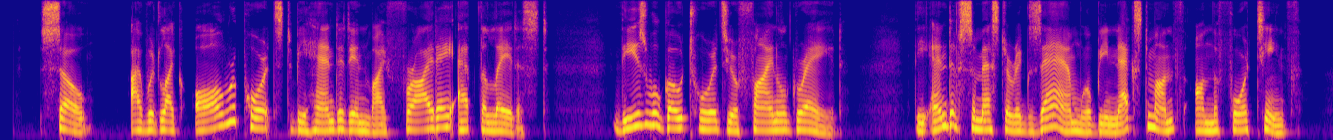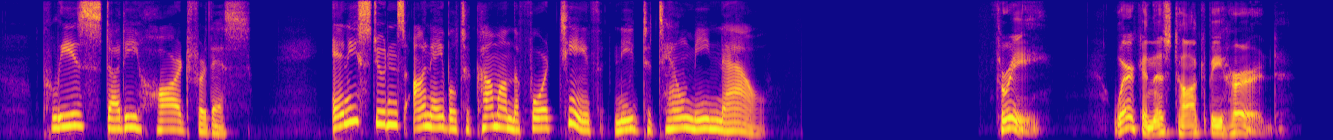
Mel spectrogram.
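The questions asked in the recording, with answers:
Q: Where can this talk be heard?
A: In a classroom at a school or university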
